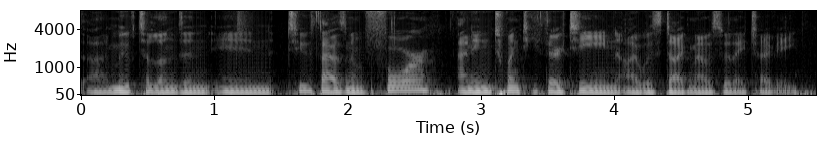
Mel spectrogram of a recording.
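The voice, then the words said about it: Irish accent. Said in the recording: “I originally grew up in Ireland. You can probably tell from the accent.”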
